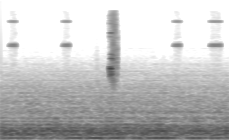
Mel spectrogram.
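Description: A short electronic whoosh sounds.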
